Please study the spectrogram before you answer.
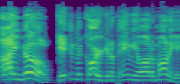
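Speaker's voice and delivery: high-pitched, exasperated retold bargaining; acted insistent urging. Taxi driver haggling with a wary passenger, high insistent urging. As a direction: imitate a driver pressing the deal up high.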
